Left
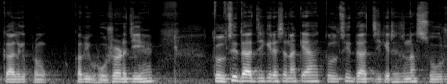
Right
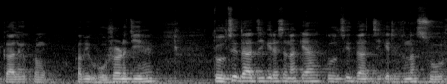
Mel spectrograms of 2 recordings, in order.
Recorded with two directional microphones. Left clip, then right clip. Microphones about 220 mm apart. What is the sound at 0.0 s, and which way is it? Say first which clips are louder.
A man's voice: left 10 dB; 35° left (ahead or behind).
